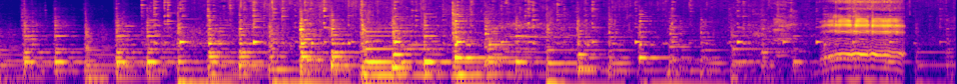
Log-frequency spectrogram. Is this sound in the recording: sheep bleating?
yes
